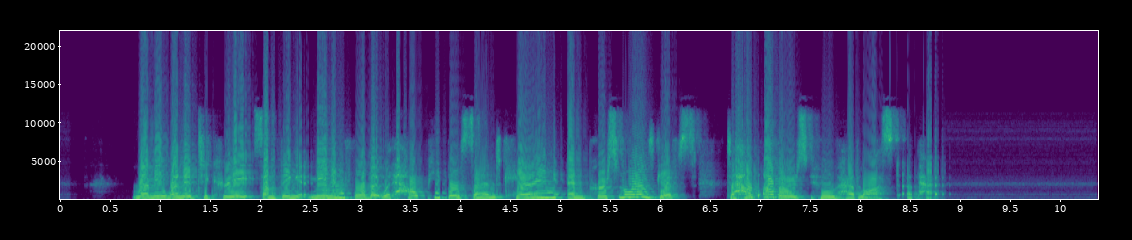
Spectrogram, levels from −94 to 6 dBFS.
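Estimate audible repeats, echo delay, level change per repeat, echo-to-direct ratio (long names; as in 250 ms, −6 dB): 2, 70 ms, −13.0 dB, −15.0 dB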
